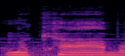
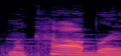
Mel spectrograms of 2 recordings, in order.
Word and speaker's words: macabre: this chapel in a very macabre or macabre manner, whether you're using American or British English.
